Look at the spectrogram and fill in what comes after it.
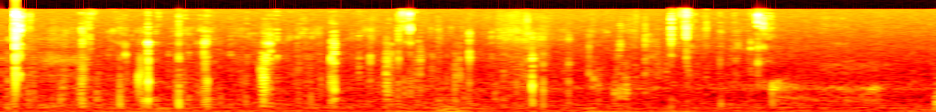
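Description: Close-miked chewing of food, with irregular wet mouth clicks several times a second, thinning out about six seconds in as she drinks from a cup of ayran.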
